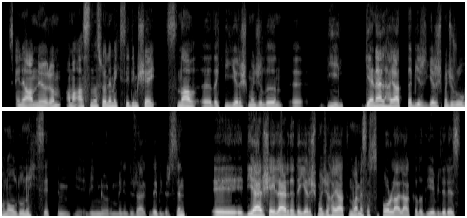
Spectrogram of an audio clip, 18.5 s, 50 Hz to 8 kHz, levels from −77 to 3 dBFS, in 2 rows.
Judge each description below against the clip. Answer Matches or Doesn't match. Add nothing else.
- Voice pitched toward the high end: Doesn't match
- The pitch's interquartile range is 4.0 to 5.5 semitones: Matches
